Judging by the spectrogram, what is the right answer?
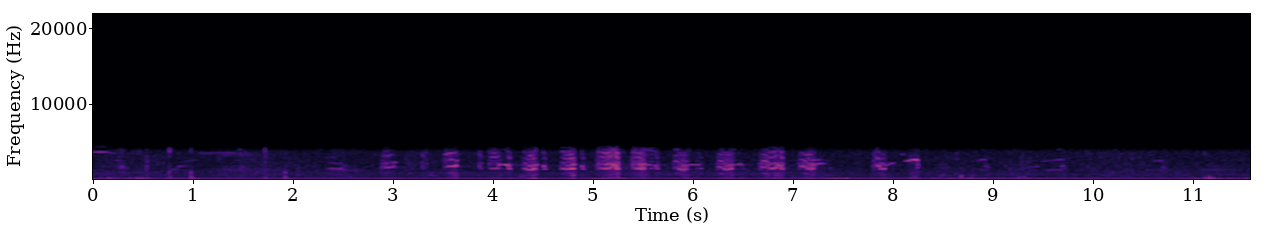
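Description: Birds calling: a run of about a dozen faint calls, two or three a second, from about three seconds in until about eight seconds in, over a quiet background.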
